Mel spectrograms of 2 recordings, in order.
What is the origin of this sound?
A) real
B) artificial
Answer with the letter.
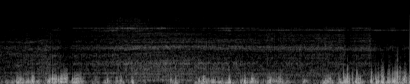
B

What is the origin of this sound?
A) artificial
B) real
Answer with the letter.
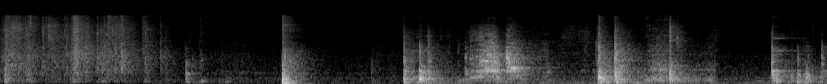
B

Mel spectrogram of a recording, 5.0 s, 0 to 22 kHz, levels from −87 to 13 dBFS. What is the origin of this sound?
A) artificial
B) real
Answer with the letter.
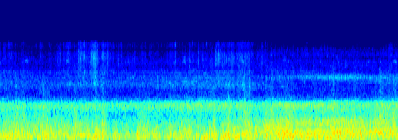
B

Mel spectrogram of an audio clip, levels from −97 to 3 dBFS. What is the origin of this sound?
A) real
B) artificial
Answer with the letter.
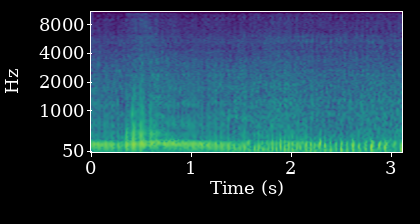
B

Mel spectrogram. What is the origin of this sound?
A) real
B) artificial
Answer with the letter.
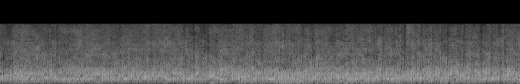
B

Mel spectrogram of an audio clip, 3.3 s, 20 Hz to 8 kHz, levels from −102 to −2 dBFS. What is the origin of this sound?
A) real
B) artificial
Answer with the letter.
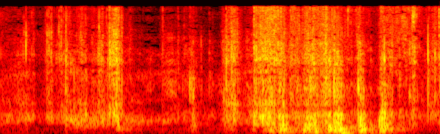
A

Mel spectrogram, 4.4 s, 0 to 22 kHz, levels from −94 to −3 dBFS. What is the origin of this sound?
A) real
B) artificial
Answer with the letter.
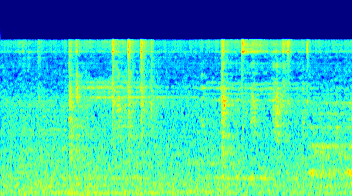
B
